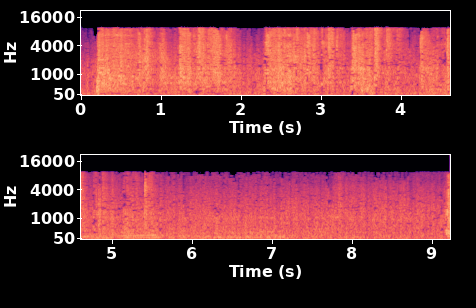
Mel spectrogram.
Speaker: however these dynamic forces can cause significant problems as seen in the picture that shows the failure of flexible joints due to steam hammer and in this youtube footage where you will hear and see the effects of water hammer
